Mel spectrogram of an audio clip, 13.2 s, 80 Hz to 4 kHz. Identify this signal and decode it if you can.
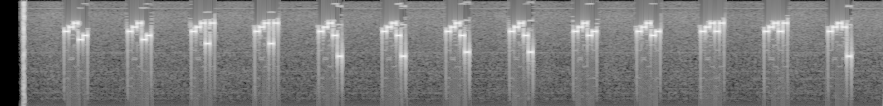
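Five-tone selective call (ZVEI), heard as quick runs of five tones, tones of about 80 ms. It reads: 89067 89067 89050 89050 89072 89072 89073 89073 89078 89078 89080 89080 89092
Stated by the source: ZVEI five-tone selective call 89031, received via SDR.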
